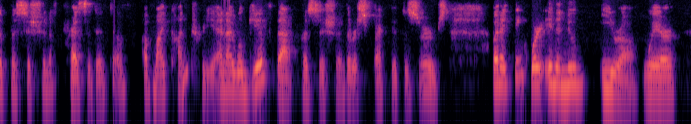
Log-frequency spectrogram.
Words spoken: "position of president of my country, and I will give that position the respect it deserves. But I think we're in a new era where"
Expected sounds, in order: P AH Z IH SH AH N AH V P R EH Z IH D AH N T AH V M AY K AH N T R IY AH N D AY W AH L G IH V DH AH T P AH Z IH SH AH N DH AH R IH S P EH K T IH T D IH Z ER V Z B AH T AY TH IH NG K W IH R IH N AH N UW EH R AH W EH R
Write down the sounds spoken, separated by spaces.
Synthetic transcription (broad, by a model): P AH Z IH SH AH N AH V P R EH Z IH D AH N T AH V M AY K AH N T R IY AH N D AY W AH L G IH V DH AH T P AH Z IH SH AH N DH AH R IH S P EH K T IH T D IH Z ER V Z B AH T AY TH IH NG K W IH R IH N AH N UW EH R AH W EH R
